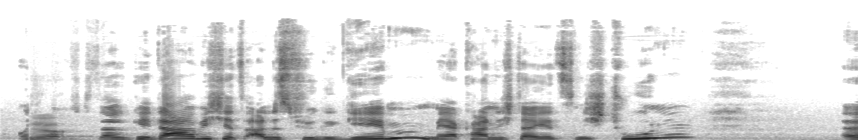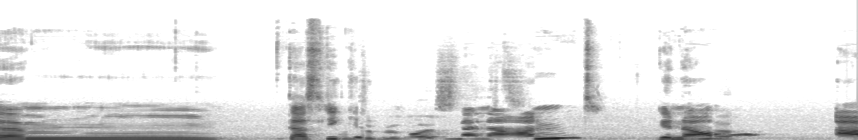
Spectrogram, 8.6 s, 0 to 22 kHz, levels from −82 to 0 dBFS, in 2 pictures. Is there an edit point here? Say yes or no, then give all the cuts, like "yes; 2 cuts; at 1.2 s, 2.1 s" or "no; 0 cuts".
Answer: no; 0 cuts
